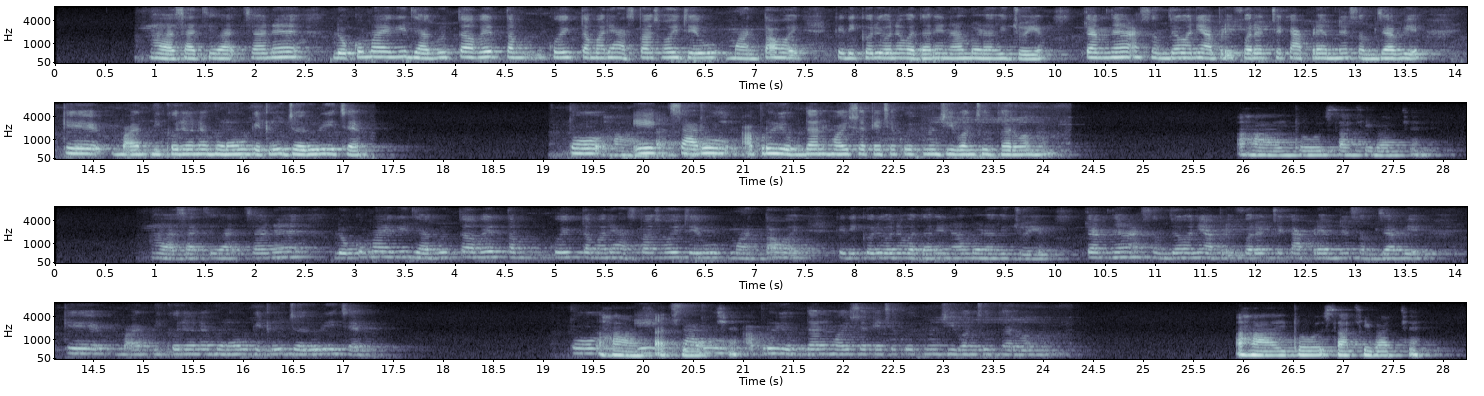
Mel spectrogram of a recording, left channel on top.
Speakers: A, on the left; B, on the right.
A: હા સાચી વાત છે અને લોકોમાં એવી જાગૃતા હવે તમ કોઈક તમારી આસપાસ હોય જેવું માનતા હોય તે દીકરીઓને વધારે ના ભણાવી જોઈએ તો એમને આ સમજાવાની આપણી ફરજ છે કે આપણે એમને સમજાવીએ કે બાર દીકરીઓને ભણાવું કેટલું જરૂરી છે તો
B: હા,
A: એ
B: સાચી
A: એક સારું
B: વાત છે.
A: આપણું યોગદાન હોઈ શકે છે કોઈકનું જીવન સુધારવામાં
B: હા એ તો સાચી વાત છે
